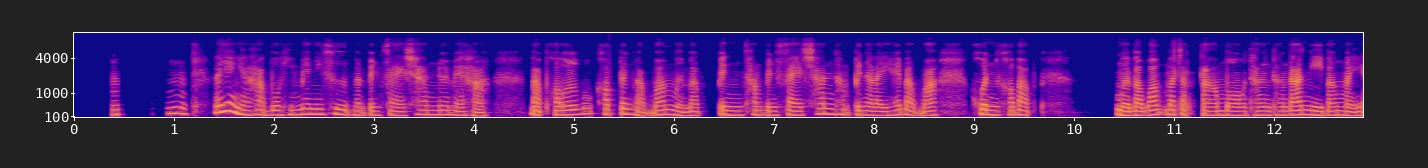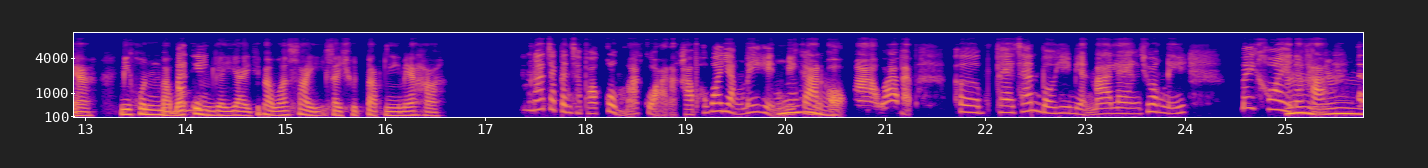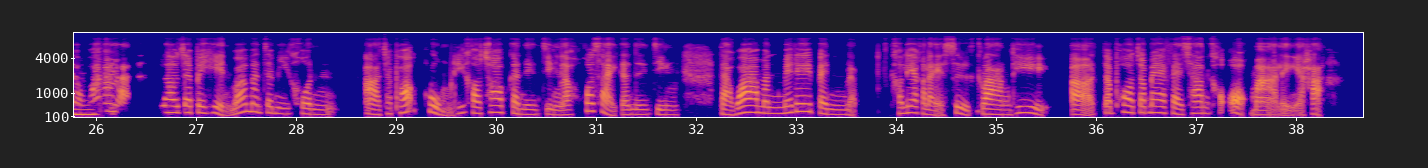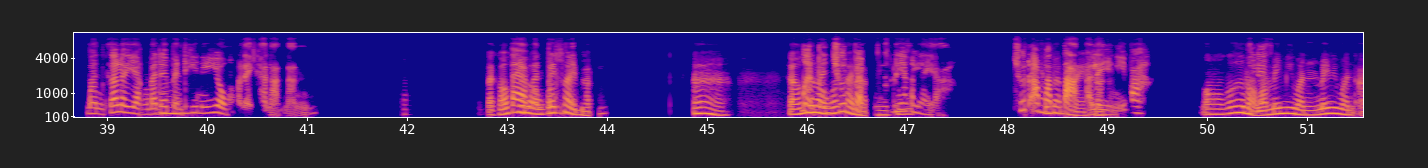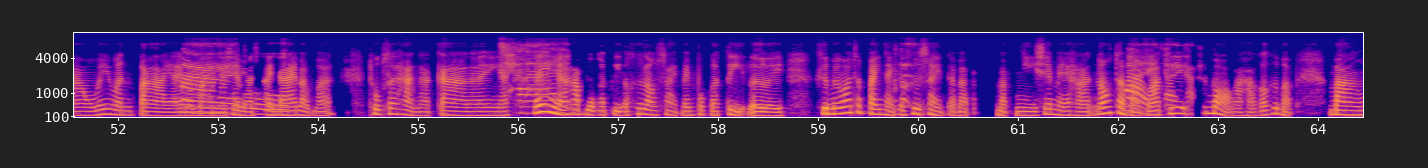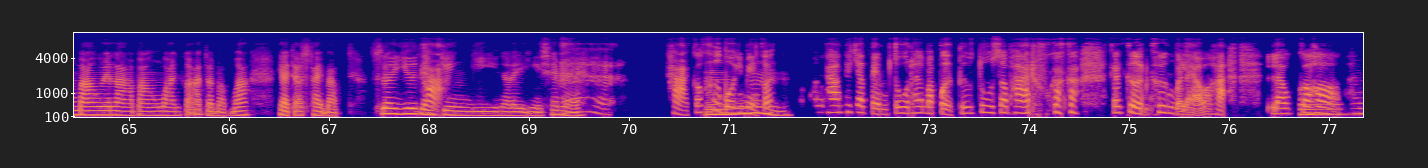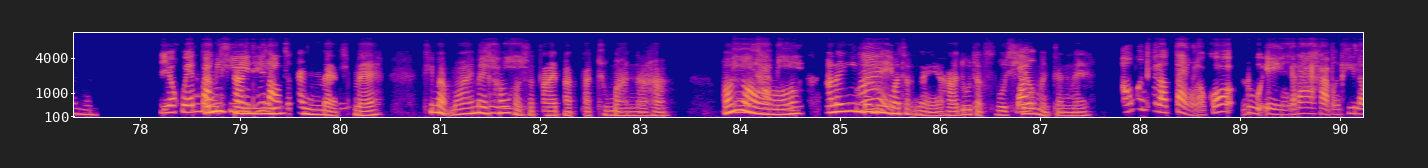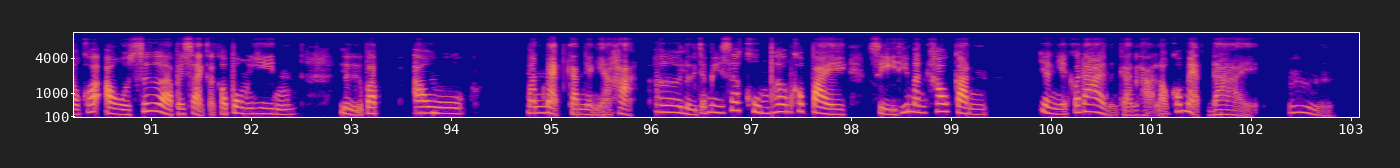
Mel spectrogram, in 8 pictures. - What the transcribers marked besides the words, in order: tapping; other background noise; laughing while speaking: "ดู"; in English: "mix and match"
- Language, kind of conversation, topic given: Thai, podcast, สื่อสังคมออนไลน์มีผลต่อการแต่งตัวของคุณอย่างไร?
